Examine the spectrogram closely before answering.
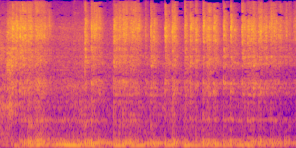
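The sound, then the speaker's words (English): A car engine revs loudly and steadily for a few seconds in a car garage, a deep rumbling roar with a gritty, clattering edge and no voices. “the real question is, why are the two of us filming this in a car garage?”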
